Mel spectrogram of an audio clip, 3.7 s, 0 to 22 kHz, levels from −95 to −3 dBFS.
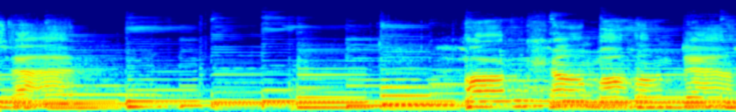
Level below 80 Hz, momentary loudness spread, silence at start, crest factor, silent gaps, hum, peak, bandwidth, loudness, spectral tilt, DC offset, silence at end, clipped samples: -66 dBFS; 6 LU; 0 s; 14 dB; none; none; -8 dBFS; 11.5 kHz; -23 LUFS; -7.5 dB/octave; under 0.1%; 0 s; under 0.1%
